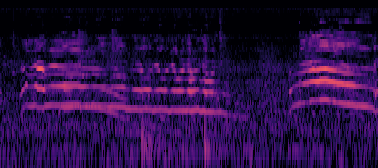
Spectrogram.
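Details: Angry domestic cats meowing very loudly together: long sliding, gradually falling yowls overlapping, two soft knocks midway, then a loud rising-and-falling howl.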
